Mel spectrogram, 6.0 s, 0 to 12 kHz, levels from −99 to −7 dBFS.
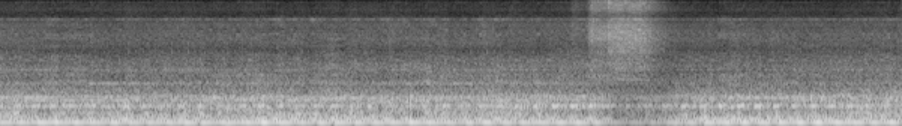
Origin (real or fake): fake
